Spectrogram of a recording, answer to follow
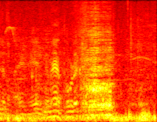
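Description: Voices talking, with a louder, rough burst of sound about one and a half seconds in.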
